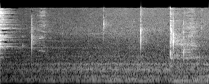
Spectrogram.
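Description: A spoon clicking and scraping a few times against a stainless-steel kadhai, over a faint sizzle of cumin seeds frying in hot oil.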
